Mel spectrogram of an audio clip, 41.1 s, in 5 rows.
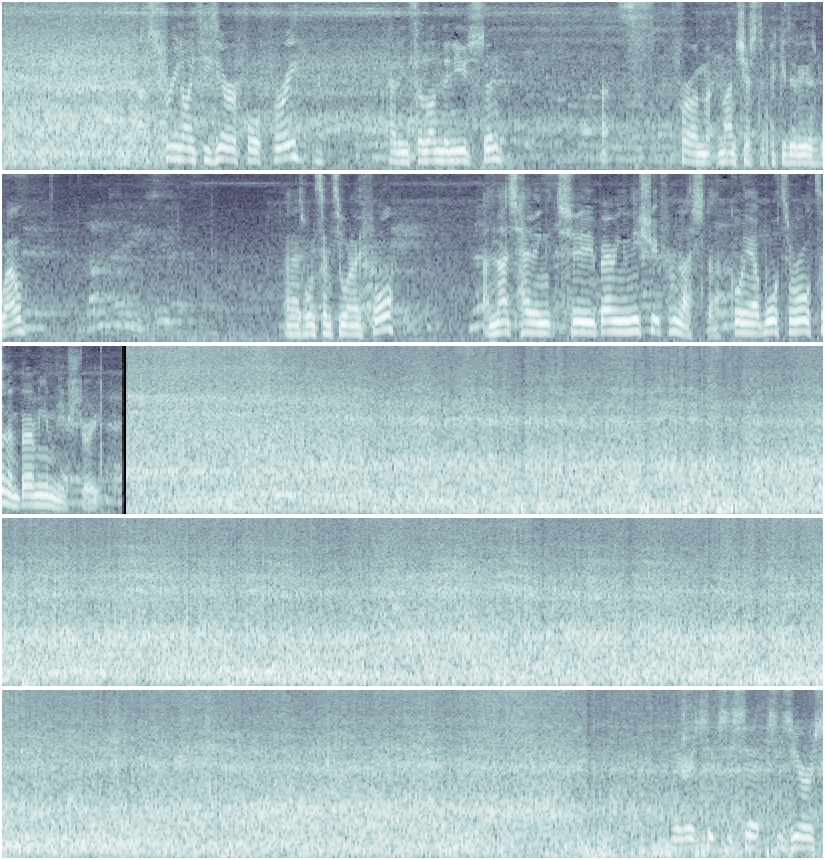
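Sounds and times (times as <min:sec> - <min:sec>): freight train wheels rumbling: 0:00.0 - 0:08.1, 0:17.7 - 0:41.0.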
